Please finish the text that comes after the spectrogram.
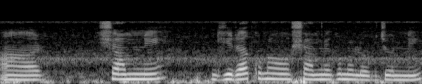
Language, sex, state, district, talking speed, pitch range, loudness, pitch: Bengali, female, West Bengal, Malda, 125 wpm, 205-240 Hz, -15 LUFS, 230 Hz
